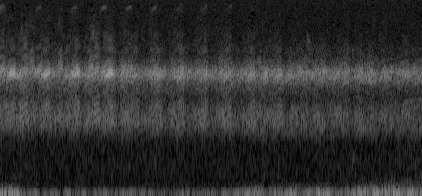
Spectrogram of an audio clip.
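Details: Frogs calling on a midsummer night, a steady, rapidly pulsing trill from many animals carrying in two bright pitch bands, over constant low background rumble.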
